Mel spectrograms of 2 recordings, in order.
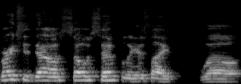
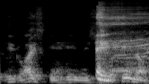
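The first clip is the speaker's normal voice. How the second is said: usual speaking voice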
